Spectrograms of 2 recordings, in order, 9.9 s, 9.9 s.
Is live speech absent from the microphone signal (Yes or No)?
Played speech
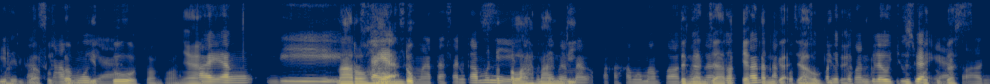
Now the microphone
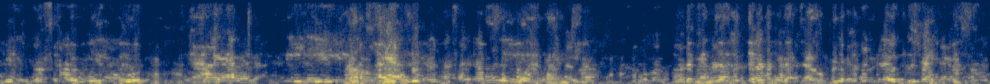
Yes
